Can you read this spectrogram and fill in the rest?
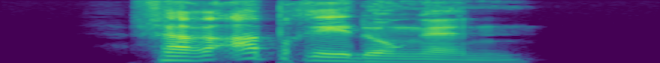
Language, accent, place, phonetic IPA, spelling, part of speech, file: German, Germany, Berlin, [fɛɐ̯ˈʔapʁeːdʊŋən], Verabredungen, noun, De-Verabredungen.ogg
- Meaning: plural of Verabredung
